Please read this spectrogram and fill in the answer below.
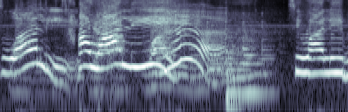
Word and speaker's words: Wālī: Kinorrection niya actually yun sa interview natin it's pronounced as Wally. Ah wali. Ah si Wally Viola. Ay sorry okay Wally pala naku dapat mamaya na lang para may suspense na.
